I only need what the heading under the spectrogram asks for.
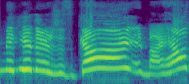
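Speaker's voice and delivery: mock near-tears voice. Retelling a sister's phone call about a salesman: imitating someone near tears. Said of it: "on the verge of tears".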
